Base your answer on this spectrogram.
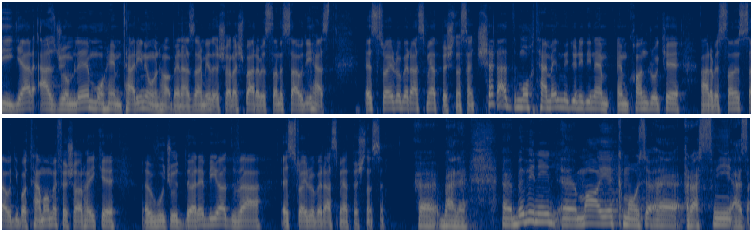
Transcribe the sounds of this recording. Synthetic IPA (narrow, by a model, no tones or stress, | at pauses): iːɟæɾæzd͡ʒomle̞moɦe̞mt̪ʰæɾiːneunɦɒ̰ːbe̞næzæɾmijɒd̪e̞ʃɒːɾæʃbeæɾæbe̞st̪ɒːne̞sæuːd̪iːɦæst̪ | e̞sɾɒːilrobe̞ɾæsmijæt̪̚be̞ʃnɒːsænd̪̥̚t͡ʃʰe̞ɣæd̪ɾmoht̪ʰæme̞lmiːd̪uniːd̪iːne̞mkʰɒːnrocʰe̞æɾæbe̞st̪ɒːne̞sæuːd̪iːbɒːt̪ʰæmɒːme̞fe̞ʃɒːɾɦɒːjiːcʰe̞ | vod͡ʒuːd̪ːɒːɾe̞bijɒːd̪væ | e̞sɾɒːilrobe̞ɾæsmijæt̪̚be̞̰ʃnɒ̰ːse | bælebebiːnid̪mɒːjekʰmozuʔeɾæsmiːæz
